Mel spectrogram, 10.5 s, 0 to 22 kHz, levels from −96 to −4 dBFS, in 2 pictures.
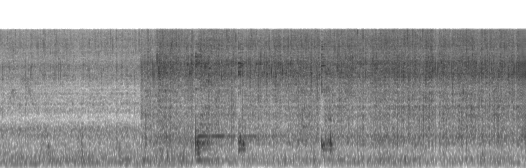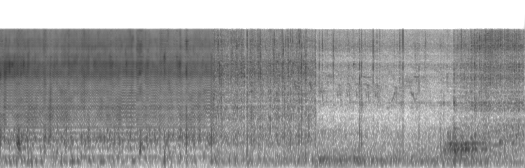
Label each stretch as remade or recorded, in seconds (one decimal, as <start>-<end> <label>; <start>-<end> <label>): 0.0-5.2 recorded; 5.2-7.4 remade; 7.4-10.5 recorded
